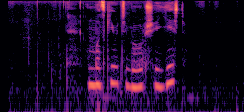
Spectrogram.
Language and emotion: Russian, neutral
